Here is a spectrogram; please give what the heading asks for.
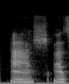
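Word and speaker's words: اَصْ: So we've put here the sod, and when you pronounce this, it's going to be as. So it's like the seen as in as, but you've got to make it the thick version.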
